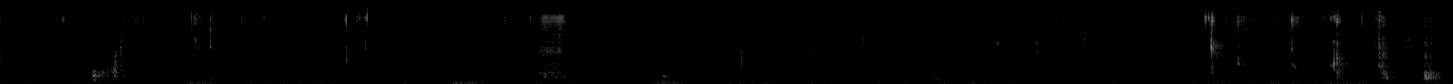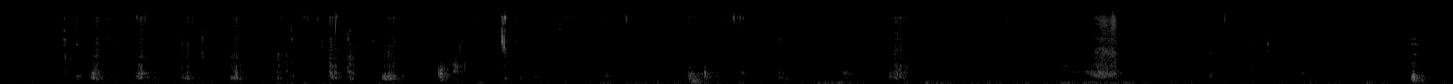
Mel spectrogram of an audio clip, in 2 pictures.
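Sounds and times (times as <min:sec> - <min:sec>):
biting and chewing cucumber: 0:12.0 - 0:23.9.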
